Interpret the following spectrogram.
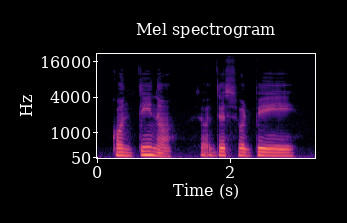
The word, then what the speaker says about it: continuo: continuo, continuo, And notice that the U is not pronounced, or even the sound of the U is not discernible.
